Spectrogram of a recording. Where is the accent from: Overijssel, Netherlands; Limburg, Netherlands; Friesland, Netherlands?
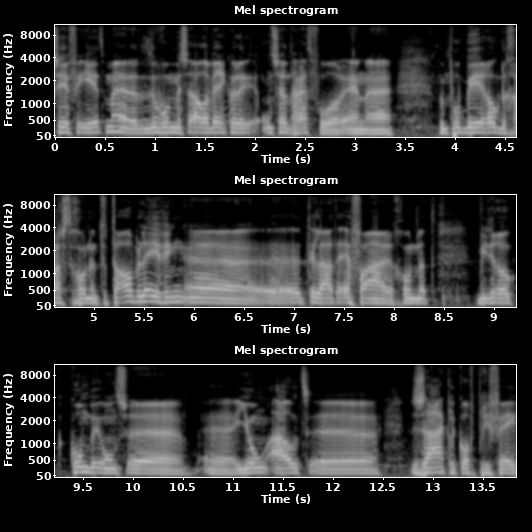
Friesland, Netherlands; Lemmer; ik ben zelf opgegroeid in Lemmer in Friesland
